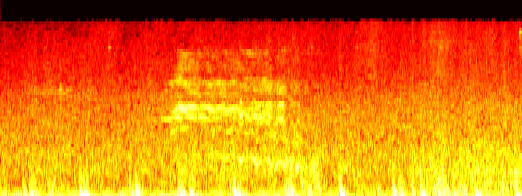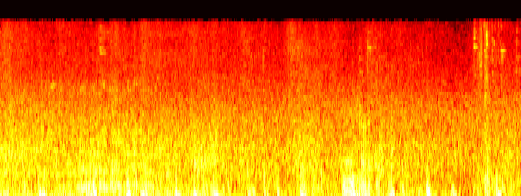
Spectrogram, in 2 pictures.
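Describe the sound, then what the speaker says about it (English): A horse whinnies briefly in the video game Red Dead over steady, rhythmic hoofbeats clip-clopping along, set against a dense wash of background noise. "Someone help John down off this horse"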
